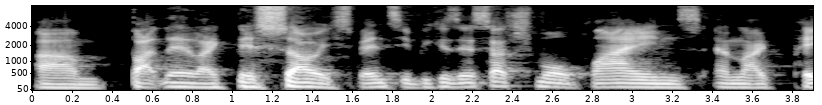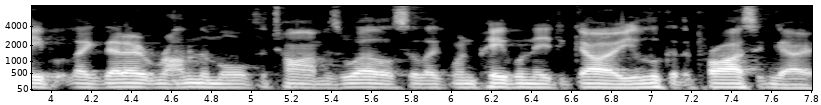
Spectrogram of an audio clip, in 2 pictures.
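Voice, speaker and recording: A man's very deep, low voice in an Australian accent, very fast and flat in a monotone, on a very clean recording with a silent background. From Australia, rural Queensland (Goondiwindi). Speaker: sports podcast host. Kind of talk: casual chat.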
